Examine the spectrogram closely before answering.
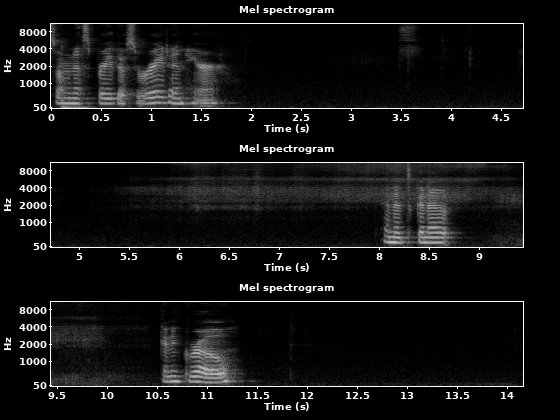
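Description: A plastic stick stirs a thick mixture in a small cup.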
